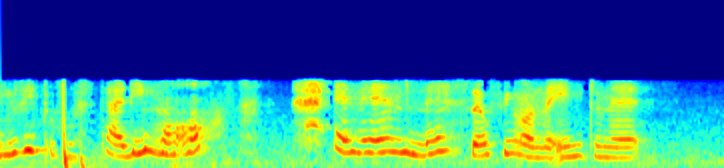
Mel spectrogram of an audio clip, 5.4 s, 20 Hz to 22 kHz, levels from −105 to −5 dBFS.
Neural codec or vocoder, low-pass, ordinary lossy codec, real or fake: none; 3.6 kHz; AAC, 16 kbps; real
